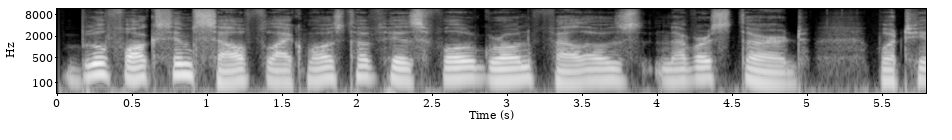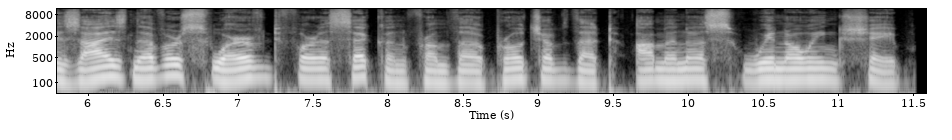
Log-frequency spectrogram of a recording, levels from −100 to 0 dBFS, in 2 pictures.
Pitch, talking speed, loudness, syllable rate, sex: 125 Hz, 145 wpm, -17 LUFS, 3.8 syllables/s, male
